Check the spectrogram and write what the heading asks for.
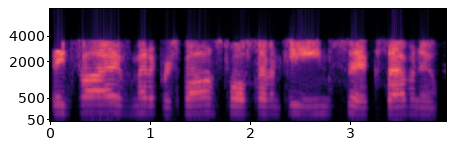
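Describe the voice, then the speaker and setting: A man's voice: fairly high pitch, steady tone, unhurried, smooth, no room sound. A man working as a fire and medical dispatcher, giving procedural, matter-of-fact calls over two-way radio. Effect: two-way radio transmission. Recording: tinny narrow-band scanner radio.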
